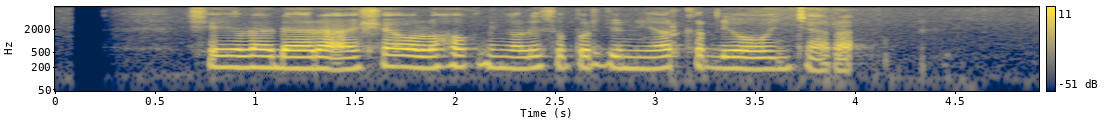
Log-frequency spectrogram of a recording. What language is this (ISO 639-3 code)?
sun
